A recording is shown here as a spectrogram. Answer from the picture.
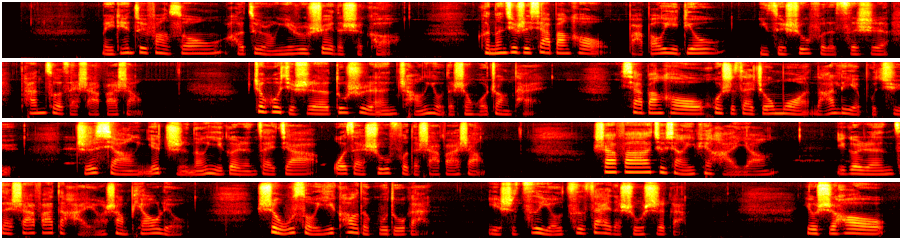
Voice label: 旁白

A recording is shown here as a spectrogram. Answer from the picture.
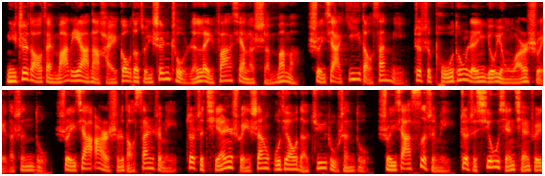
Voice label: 短视频 男

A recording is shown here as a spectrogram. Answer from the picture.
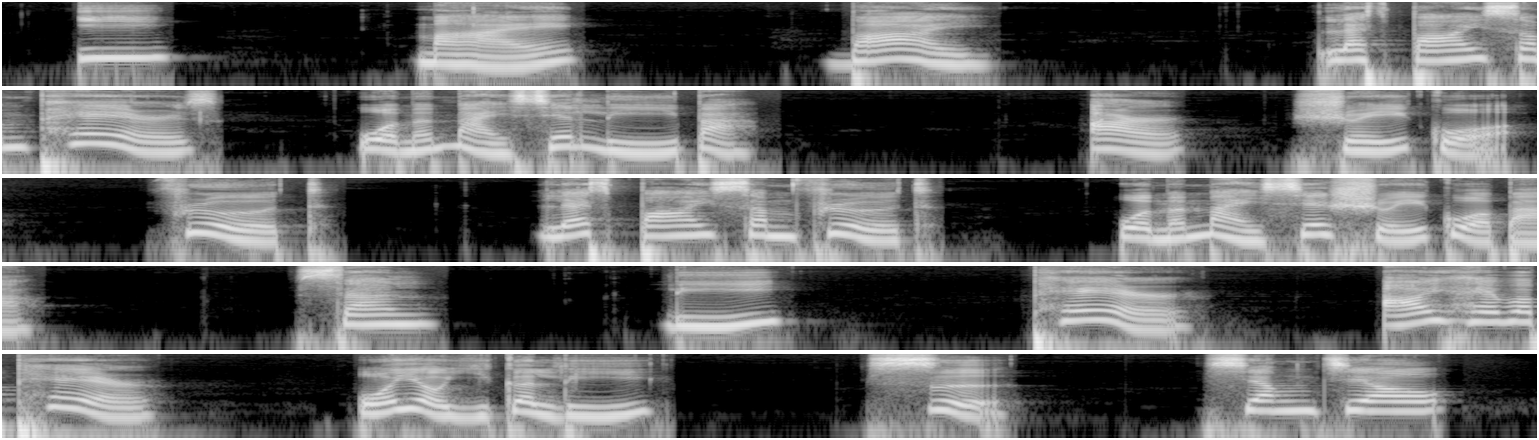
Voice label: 英语单词试音

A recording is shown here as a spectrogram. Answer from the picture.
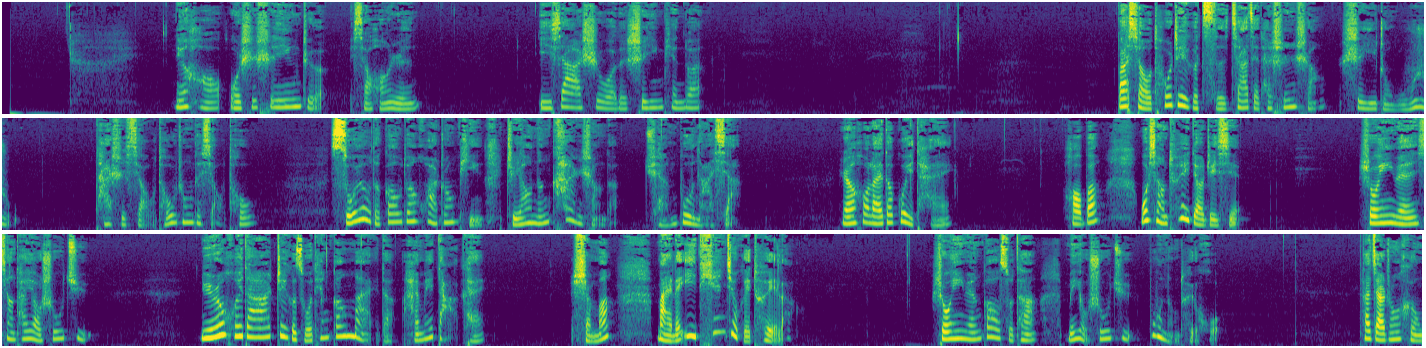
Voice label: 旁白

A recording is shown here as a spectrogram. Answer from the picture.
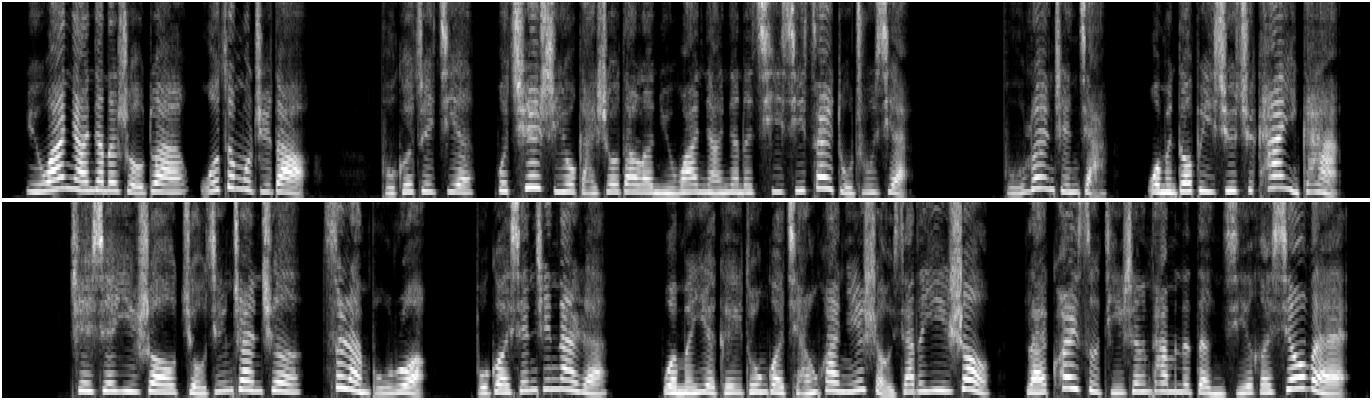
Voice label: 模仿类女童

